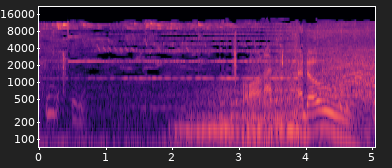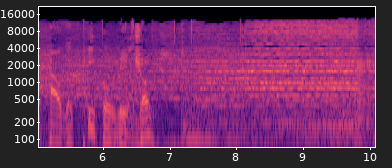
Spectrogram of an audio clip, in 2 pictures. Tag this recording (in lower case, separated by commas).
music, speech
